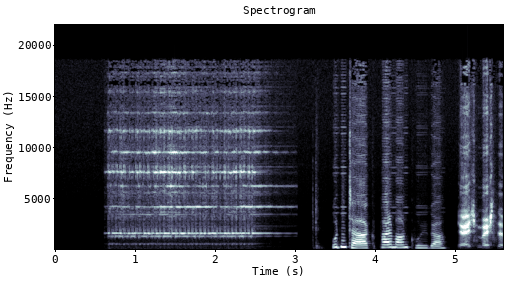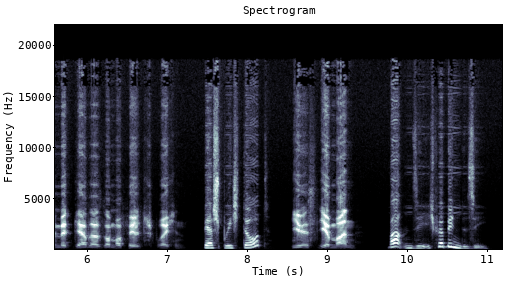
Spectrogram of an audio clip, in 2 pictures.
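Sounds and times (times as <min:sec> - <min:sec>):
electronic telephone ring tone while a call is connected at a company switchboard: 0:00.6 - 0:03.1
speech: 0:03.5 - 0:11.1.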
